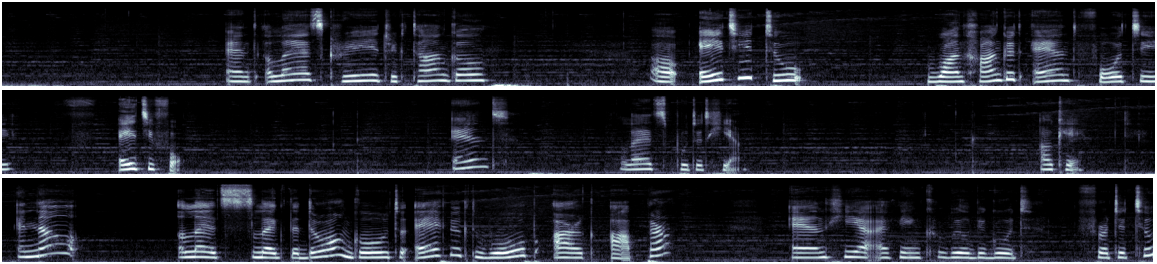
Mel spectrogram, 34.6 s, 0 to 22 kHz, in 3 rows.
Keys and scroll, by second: 5.0 KP_8, 5.4 KP_0, 9.1 KP_1, 9.6 KP_8, 9.8 KP_4, 18.4 Left.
